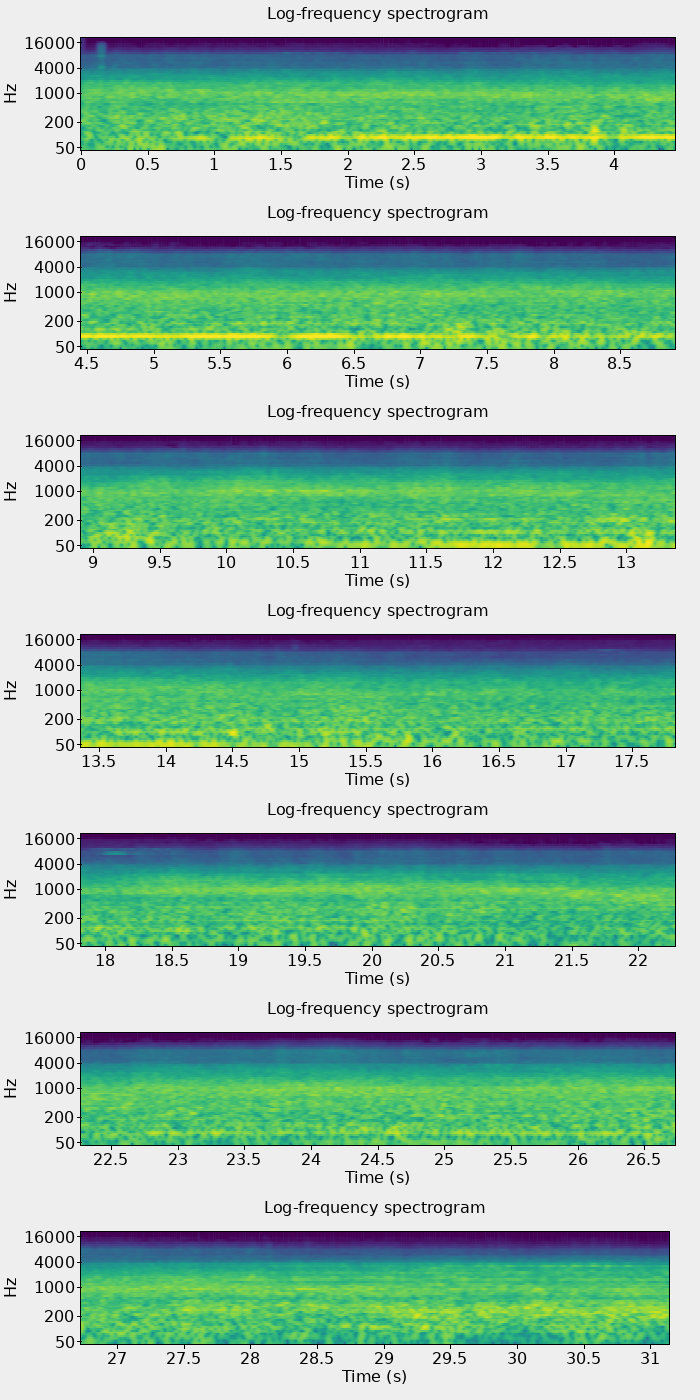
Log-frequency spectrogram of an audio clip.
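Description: Steady, loud outdoor airport noise: the roar of jet engines on the airfield mixed with traffic, with a low steady hum through the first several seconds.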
